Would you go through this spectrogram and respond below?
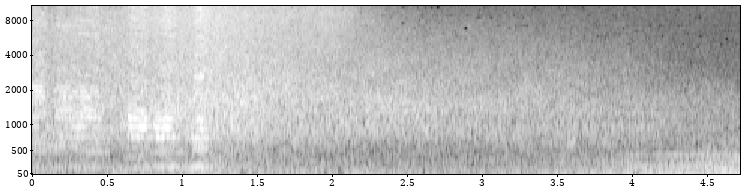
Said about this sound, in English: She must have been excited to show her best friend, Julie, how fun it was to get honks and waves from the cars racing by below.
